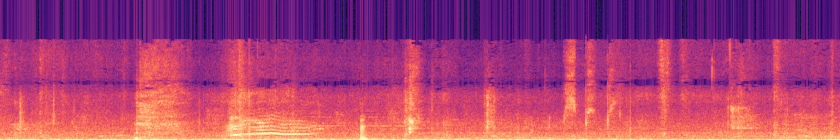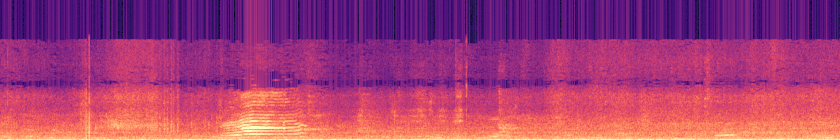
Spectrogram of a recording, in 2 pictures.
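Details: A white cat, angry and refusing to let anyone approach, lets out two wavering meows about six seconds apart, among scattered clicks and taps and a low rumbling background.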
